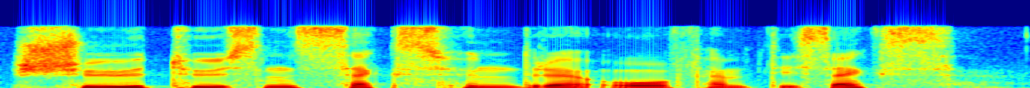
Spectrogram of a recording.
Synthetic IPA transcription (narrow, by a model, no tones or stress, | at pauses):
ʃʉːt̪ʰʉːsn̩sɛkshʉnd̪ɾəʔoːfɛmt̪ʰɪsɛks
